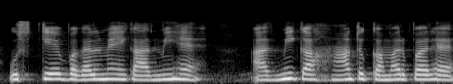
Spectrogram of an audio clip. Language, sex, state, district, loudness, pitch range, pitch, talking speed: Hindi, female, Jharkhand, Ranchi, -13 LUFS, 220-240 Hz, 230 Hz, 160 wpm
